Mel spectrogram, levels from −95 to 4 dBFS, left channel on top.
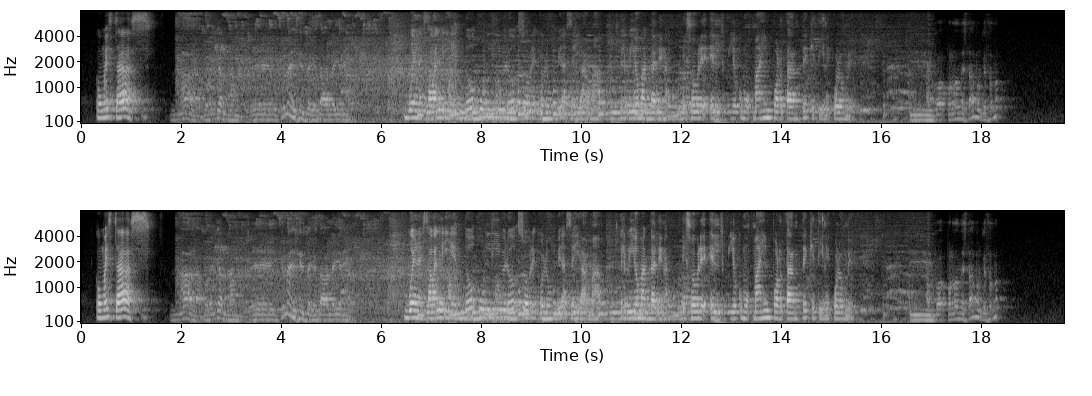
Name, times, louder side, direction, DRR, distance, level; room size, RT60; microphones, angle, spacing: voice 1, 0.3-1.4 6.5-10.4 10.8-15.5, right 3 dB, 75° right, 1.6 m, -25 dB
voice 2, 1.8-5.5 12.6-12.8 16.6-18.3, right 2 dB, 25° right, 0.9 m, -35 dB
sound 1, 1.9-7.5, left 1 dB, 5° left, 4.4 m, -40 dB
sound 2, 5.1-17.0, equal, 45° right, 4.0 m, -40 dB
sound 3, 6.7-12.2, left 1 dB, 40° left, 2.7 m, -30 dB
15.5 x 9.4 x 4.1 m
head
